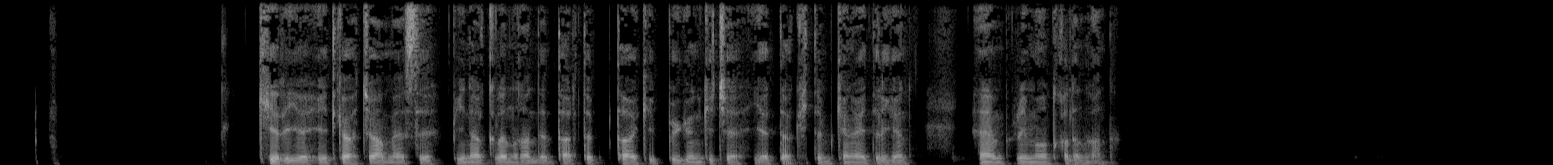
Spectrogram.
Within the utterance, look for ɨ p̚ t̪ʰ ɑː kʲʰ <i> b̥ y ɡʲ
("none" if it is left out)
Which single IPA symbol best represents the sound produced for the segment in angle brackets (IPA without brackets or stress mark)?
i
